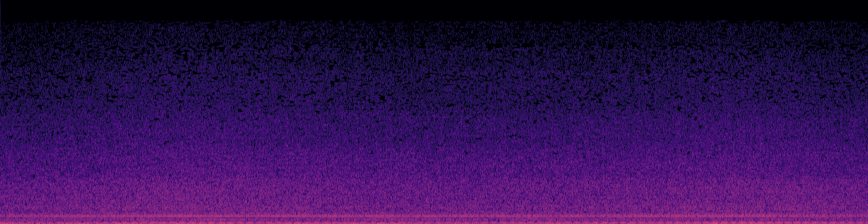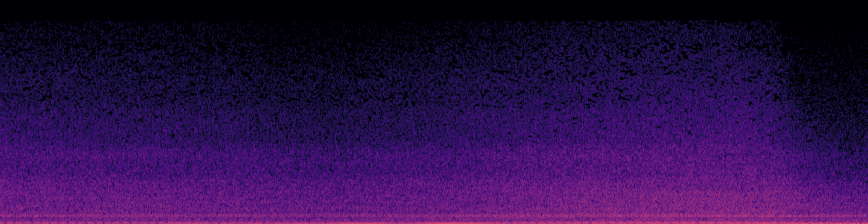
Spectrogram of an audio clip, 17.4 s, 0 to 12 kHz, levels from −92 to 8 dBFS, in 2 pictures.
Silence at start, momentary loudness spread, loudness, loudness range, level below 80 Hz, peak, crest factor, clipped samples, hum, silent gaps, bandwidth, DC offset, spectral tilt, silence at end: 0 s; 5 LU; -43 LUFS; 4 LU; -46 dBFS; -24 dBFS; 16 dB; under 0.1%; none; none; 11.5 kHz; under 0.1%; -5 dB/octave; 0 s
